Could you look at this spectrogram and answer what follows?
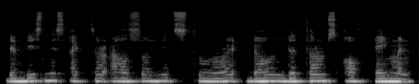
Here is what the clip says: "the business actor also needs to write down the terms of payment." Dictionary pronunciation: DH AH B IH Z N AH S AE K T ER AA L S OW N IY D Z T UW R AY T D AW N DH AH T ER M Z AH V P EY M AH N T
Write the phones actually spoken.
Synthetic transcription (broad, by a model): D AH B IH S N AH S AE K T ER AA L S OW N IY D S T UW R AY T D AW N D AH T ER M S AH F P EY M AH N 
